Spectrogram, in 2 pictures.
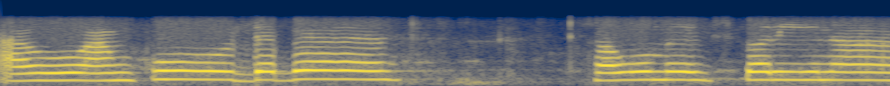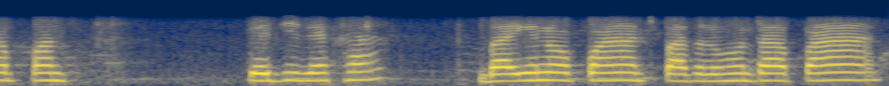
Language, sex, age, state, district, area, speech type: Odia, female, 45-60, Odisha, Sambalpur, rural, conversation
